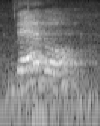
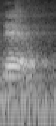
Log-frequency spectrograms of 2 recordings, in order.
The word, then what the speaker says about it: dedo: a word, and also this D in between two vowels, like we see here in dedo, is often dropped. So, dedo, finger, would sound more like dedo, dedo.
